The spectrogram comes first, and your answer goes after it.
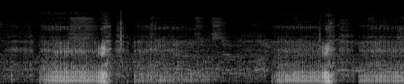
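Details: Male Doberman fighting over his rawhide toy during play: two rough, throaty growling bursts, each under a second, about two seconds apart, with quieter rumbling between and a person's voice nearby.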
